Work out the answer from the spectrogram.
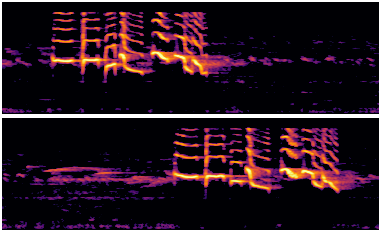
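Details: Kacer song meant to lure and excite other kacer: two phrases of bright whistled notes with rapid slurs and downward sweeps, about three seconds apart, with faint low noise between.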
